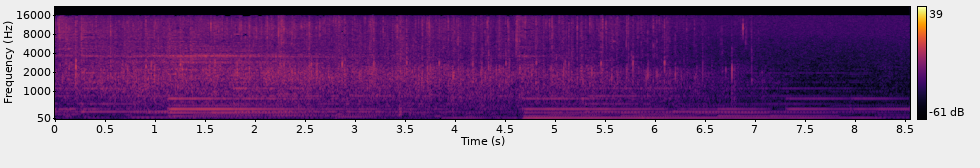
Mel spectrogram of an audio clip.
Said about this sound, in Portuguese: Será que você pode aplaudir Jesus pela leitura do texto?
